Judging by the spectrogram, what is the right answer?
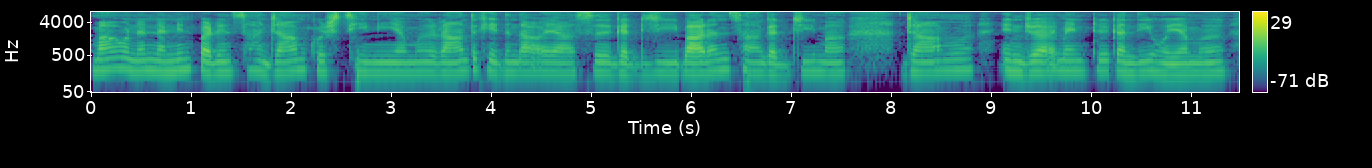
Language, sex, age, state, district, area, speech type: Sindhi, female, 30-45, Maharashtra, Thane, urban, spontaneous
